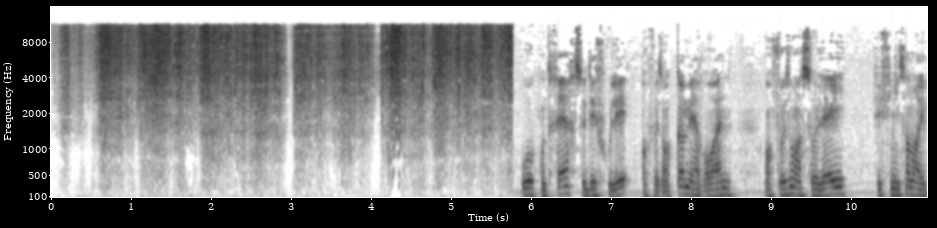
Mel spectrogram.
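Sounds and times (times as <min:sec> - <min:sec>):
footsteps crunching dry leaves in a wood at Saint-Avertin: 0:00.0 - 0:05.8
speech: 0:05.9 - 0:10.9.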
